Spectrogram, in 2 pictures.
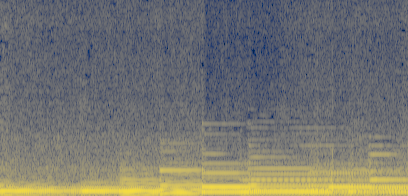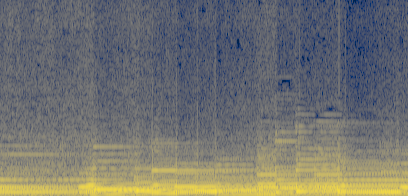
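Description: Solo piano played on a keyboard: held chords changing about every second or so over low bass notes, with no singing.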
